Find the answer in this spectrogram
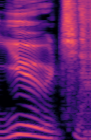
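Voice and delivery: "huge" pronounced "yuge", drawn out. Teasing the other speaker about how they say huge: saying huge like Donald Trump. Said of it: "you say it like Donald Trump".

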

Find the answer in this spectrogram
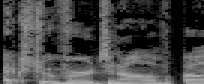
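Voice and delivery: ordinary talk

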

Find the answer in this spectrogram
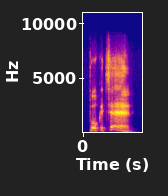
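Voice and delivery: acted, over-the-top debonair voice with swooping swagger. Retelling a favorite moment from the season, quoting his reply to Bo-Katan with put-on swagger. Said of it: "With some swagger behind his voice".

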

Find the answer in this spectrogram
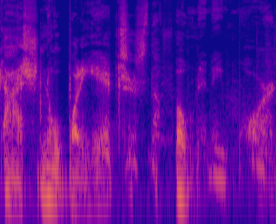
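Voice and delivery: whispered aside, muttered under the breath. Retelling a man who hangs up the phone, muttered under breath. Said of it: "under his breath, but, like, loud enough everyone can hear him go".

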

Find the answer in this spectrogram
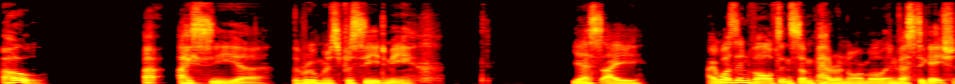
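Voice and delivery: mock-hesitant, put-on hesitation. Retelling a professor's answer to an interviewer's question, mock-hesitant reply. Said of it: "he sort of hesitates for a second and goes".

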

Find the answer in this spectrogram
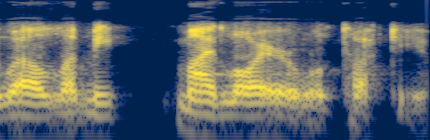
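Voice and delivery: ordinary talk

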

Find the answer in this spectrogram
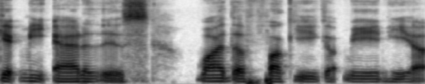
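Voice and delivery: put-on, slow, dragging, thoroughly miserable complaining voice. Voicing what a miserable-looking man seems to say: put-on miserable voice. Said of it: "He looks very miserable".

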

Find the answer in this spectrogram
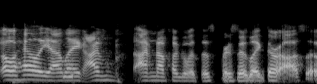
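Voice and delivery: usual speaking voice

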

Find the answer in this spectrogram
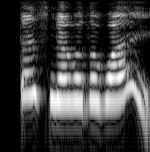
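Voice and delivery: very high, pressing, insistent. Narrator reading a woman answering a worried man's objection, insistent. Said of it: "Millington insisted".

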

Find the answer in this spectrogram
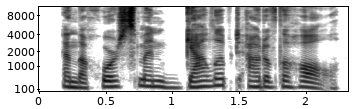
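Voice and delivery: plain

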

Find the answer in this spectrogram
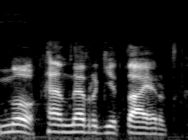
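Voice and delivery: put-on, slow, drawn-out Russian accent. Retelling what a Russian masseuse said, in a Russian accent. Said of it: "Kyle does a good Russian accent".

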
